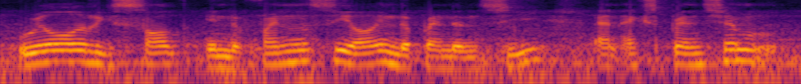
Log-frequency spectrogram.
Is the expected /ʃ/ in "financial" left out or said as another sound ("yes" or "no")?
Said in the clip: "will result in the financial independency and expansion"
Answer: yes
